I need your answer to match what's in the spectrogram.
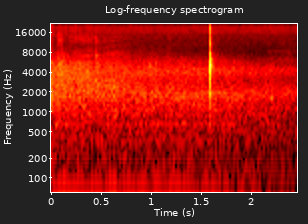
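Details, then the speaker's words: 2014 Fiat Novo Palio checked for owner-reported suspension noise and vibration: quiet even idle with steady hum and one brief click, no shake, miss or knock; vehicle found fine. "O veículo está perfeito, podemos desligar ele aqui."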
